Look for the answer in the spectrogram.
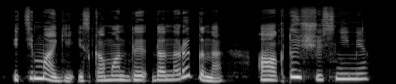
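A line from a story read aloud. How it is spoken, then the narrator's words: Quiet question. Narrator (Russian): тихонько спросила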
